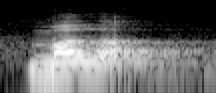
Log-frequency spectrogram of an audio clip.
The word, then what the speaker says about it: mala: know for example um Mala Mala is two short padas and it means a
